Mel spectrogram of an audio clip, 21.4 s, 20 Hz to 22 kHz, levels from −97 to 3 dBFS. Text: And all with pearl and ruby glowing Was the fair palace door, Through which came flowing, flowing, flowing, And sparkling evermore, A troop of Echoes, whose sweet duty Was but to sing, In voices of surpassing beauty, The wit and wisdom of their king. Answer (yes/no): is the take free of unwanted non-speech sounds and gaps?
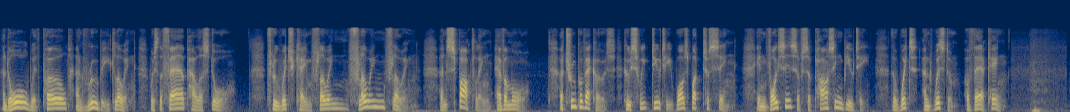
no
